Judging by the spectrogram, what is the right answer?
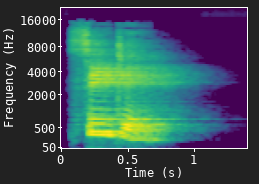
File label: Robot Voice Cd; Robot Sound Effects; Sci-Fi Sound Effect; Andrew Fleming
